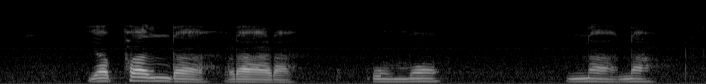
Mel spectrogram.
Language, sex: Venda, male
